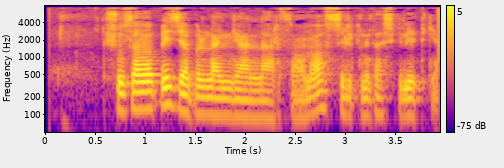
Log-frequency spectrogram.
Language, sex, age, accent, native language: Uzbek, male, under 19, Andijon, Uzbek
